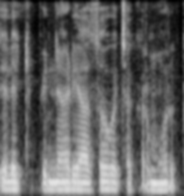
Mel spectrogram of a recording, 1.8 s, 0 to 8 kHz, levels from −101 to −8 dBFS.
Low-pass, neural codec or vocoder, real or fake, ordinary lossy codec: none; none; real; none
